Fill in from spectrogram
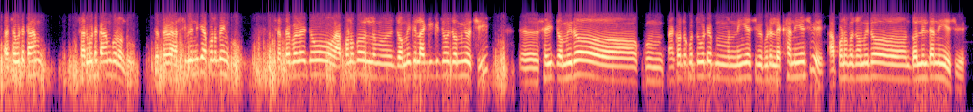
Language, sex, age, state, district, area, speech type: Odia, male, 45-60, Odisha, Jajpur, rural, conversation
